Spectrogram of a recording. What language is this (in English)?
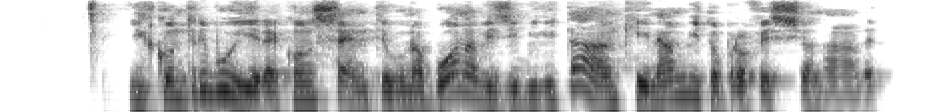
Italian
